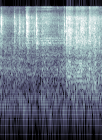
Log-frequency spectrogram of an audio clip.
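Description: Street traffic with a vehicle engine running, a few light knocks in the first half, and a louder rush of noise over the second half.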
